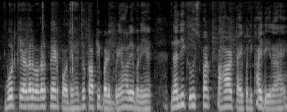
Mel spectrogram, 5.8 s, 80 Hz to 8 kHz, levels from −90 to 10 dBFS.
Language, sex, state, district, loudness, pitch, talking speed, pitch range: Hindi, male, Chhattisgarh, Bilaspur, -20 LUFS, 175 Hz, 240 wpm, 145-185 Hz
